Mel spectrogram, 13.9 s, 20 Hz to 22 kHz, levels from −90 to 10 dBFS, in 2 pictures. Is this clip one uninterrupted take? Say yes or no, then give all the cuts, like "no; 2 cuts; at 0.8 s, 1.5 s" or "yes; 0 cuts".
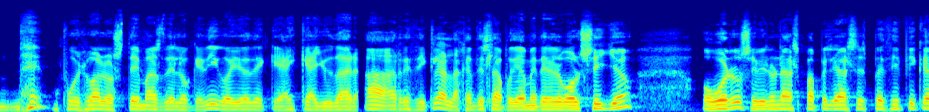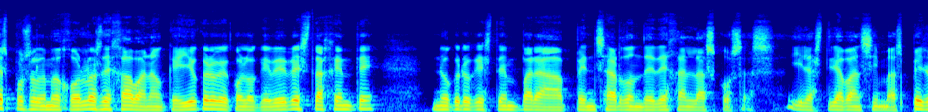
no; 1 cut; at 2.6 s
